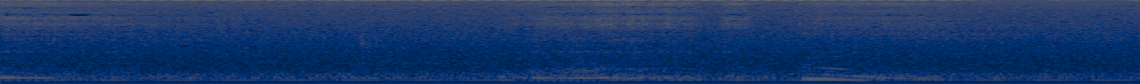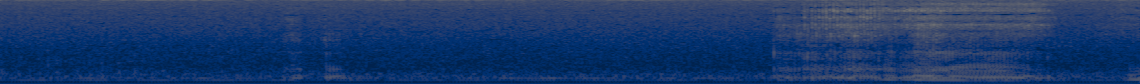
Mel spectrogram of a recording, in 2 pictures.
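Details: Puppy worn out after a fun day, asleep twisted up behind another dog and twitching, gives soft, low snores and snorting breaths against steady room noise: snoring.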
